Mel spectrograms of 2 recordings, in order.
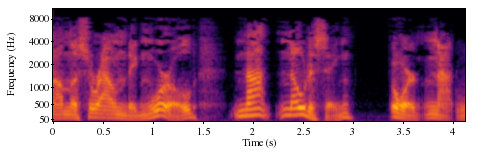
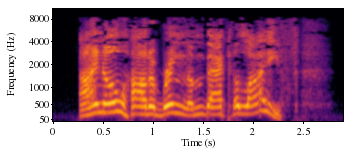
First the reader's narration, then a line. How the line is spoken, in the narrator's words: I cried, interrupting Elsa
